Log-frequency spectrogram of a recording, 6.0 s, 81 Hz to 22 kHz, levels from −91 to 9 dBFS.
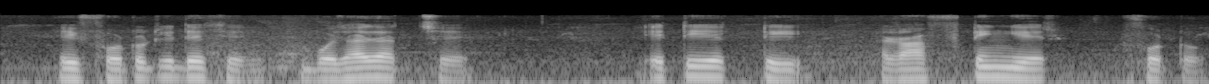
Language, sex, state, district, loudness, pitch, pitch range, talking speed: Bengali, male, West Bengal, Darjeeling, -19 LUFS, 110 Hz, 85-120 Hz, 120 wpm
